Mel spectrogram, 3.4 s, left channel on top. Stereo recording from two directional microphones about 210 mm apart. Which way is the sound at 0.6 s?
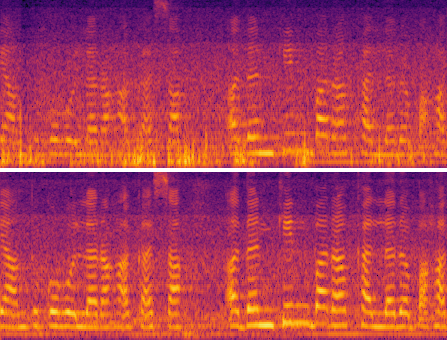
30° right (ahead or behind).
